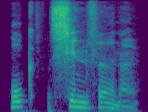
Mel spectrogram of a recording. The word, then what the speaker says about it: Hawk's Inferno: Hawk's Inferno. Got to remember to pronounce it separately. I tend to blur the words together.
